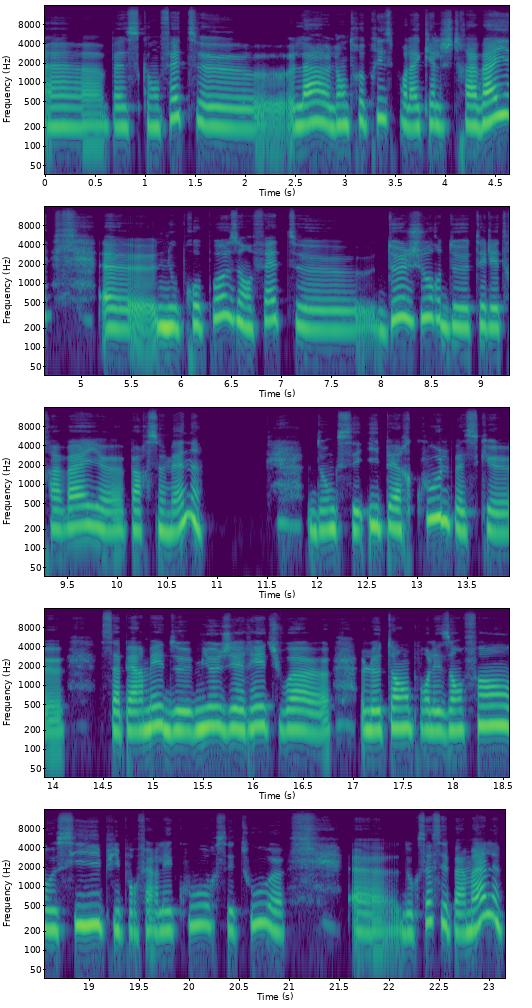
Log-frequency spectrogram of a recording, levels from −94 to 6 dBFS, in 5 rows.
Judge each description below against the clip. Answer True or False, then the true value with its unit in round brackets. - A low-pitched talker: False (205 Hz)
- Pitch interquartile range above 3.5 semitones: False (3.0 semitones)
